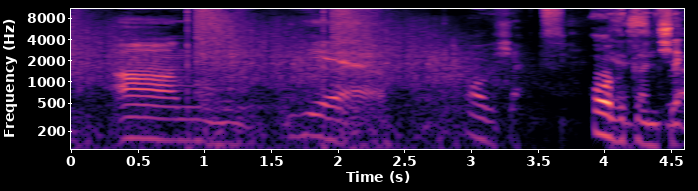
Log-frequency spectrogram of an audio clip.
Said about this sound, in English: All the gunshots.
